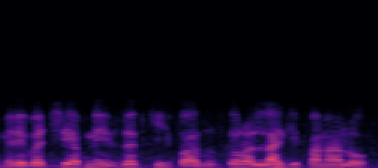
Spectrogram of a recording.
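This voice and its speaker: A man giving a long preachy personal message in a pleading tone, calling the listener his daughter and now and then shouting at barking dogs. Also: a little high, fairly even intonation. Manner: shouts at barking dogs, breaks off mid-phrase. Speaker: self-proclaimed religious claimant. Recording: phone-like lo-fi with faint noise.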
